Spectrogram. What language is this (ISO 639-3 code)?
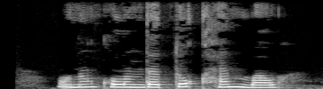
bak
